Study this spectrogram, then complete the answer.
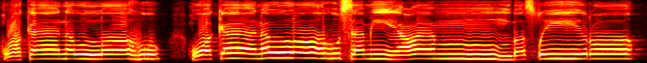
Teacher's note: اللہ کا لام اس سے پہلے زبر ہے، اس میں جلالت. مزید اس کو پر کرتے تو اور اچھا خوبصورت ادا ہو جاتا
